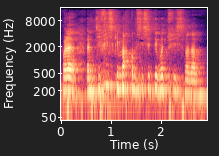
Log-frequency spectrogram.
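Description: A woman's voice: medium pitch, a little fast, a crowd in the background. A woman working as a medium, answering audience questions one after another in a familiar, direct and teasing way, using tu with strangers. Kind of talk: live public session, quick answers.

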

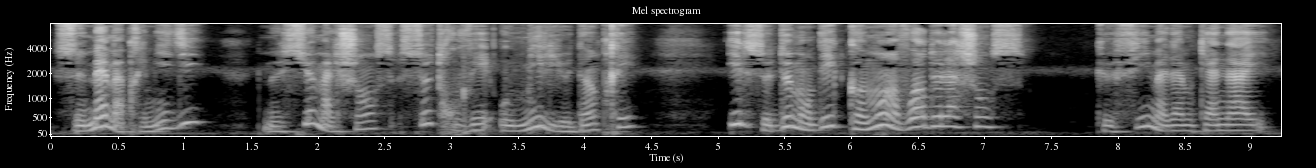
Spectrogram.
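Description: Animated woman reading to children. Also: on the low side, unhurried, husky. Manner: animated, with hushed asides. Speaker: kindergarten teacher. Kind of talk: reading a storybook aloud to children.

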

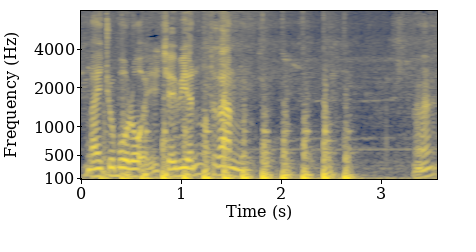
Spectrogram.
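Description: A man's voice: medium pitch, measured pace, over loud music. A man, a vlogger who talks in a rambling way to his viewers and coaches a friend as they cook outdoors. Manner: rambling, repeats "there" often, coaching someone. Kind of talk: casual vlog narration and instructions.

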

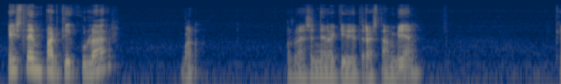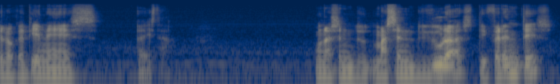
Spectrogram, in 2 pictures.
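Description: A man's voice: medium pitch, expressive, unhurried, gravelly, pauses often, a bit bright. A man chatting casually through a hands-on product demo, thinking aloud with fillers and asides to viewers. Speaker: miniature painting youtuber.

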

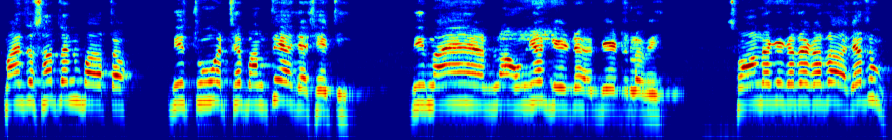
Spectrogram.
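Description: A woman's voice: high voice, fairly even intonation, a little slow, a bit bright, slight background noise, poor audio. A woman acting a sly, demanding village aunt in a short drama, evasive and bossy, with a Malwa Punjabi accent. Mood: secretive. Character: sly, demanding aunt fond of tea and opium husk. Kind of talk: amateur short-film acting.

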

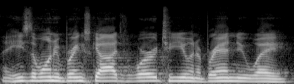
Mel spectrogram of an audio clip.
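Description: On the high side, smooth and warm, this male pastor's voice keeps fairly even intonation at normal speed. He preaches in a church with earnest, repetitive urging, peppering the congregation with rhetorical questions.

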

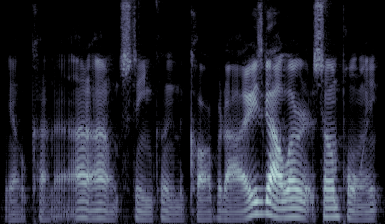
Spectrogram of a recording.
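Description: In a comedy phone-call bit, a man with a low, darkish voice talks a little quickly. His character, a callous night guard of 40, rambles along in slangy speech, stammering and saying things twice.

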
